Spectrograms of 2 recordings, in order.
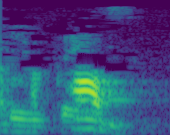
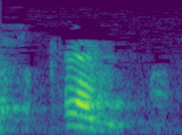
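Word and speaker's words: Shechem: shakam 所以它演变成为后来有一个戏名叫事件的事件呢它的这个发音叫做 shakam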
